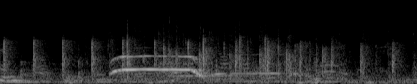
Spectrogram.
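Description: Hand clapping from a congregation, quick and irregular. A voice holds one long note about a second in, then a lower, shorter one.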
